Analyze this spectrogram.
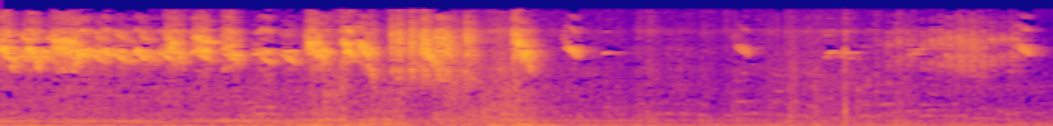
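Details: Sparrows known locally as pichuka fight with loud busy chirping for about four seconds, then only a few scattered single chirps and a faint flutter.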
